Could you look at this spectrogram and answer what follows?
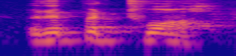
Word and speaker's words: repertoire: it's a french word it's a french word so you'll have to pronounce it the french way repertoire no the end is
